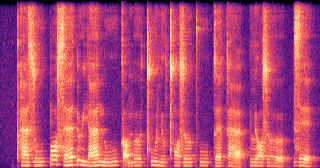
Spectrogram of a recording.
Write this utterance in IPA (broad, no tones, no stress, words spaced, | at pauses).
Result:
pʰæzu k͡pɔsɛ ɗʉjæ nuːkɑ̰ŋɵː tʰulʲ utʰɔzɵː pʰuːkɛkæ | lʲɔzɵː | ze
